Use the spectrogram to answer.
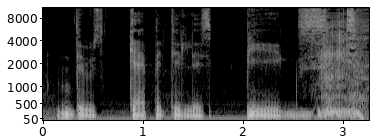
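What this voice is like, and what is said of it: Put-on Russian accent. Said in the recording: “Hit the capitalist pigs in that Russian accent”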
